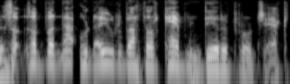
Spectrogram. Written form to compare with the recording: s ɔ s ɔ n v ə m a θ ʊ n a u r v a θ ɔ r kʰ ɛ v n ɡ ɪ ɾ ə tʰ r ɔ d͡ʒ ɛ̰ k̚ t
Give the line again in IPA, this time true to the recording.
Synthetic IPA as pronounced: s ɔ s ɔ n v ə n a h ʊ n a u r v a θ ɔ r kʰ ɛ v n d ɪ ɾ ə pʰ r ɔ d͡ʒ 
